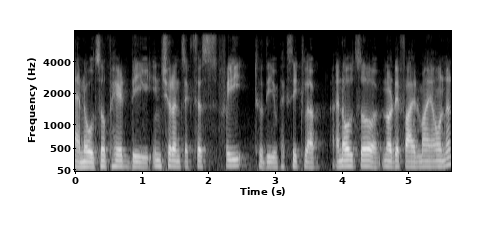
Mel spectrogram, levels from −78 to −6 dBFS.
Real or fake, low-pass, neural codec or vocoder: fake; 7.2 kHz; codec, 16 kHz in and 24 kHz out, 0.8 kbps, FocalCodec, streaming, 65536 codes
